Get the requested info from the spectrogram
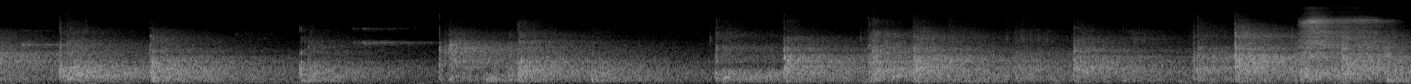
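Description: Hardball handball rally: the hard ball cracking off the walls and the players' hands in a run of sharp strikes about one a second, each trailing a long echo off the court walls.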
